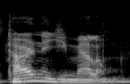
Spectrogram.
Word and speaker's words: Carnegie Mellon: Es Carnegie Mellon. ¿Cómo fue? Carnegie Mellon. – Carnegie Mellon.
